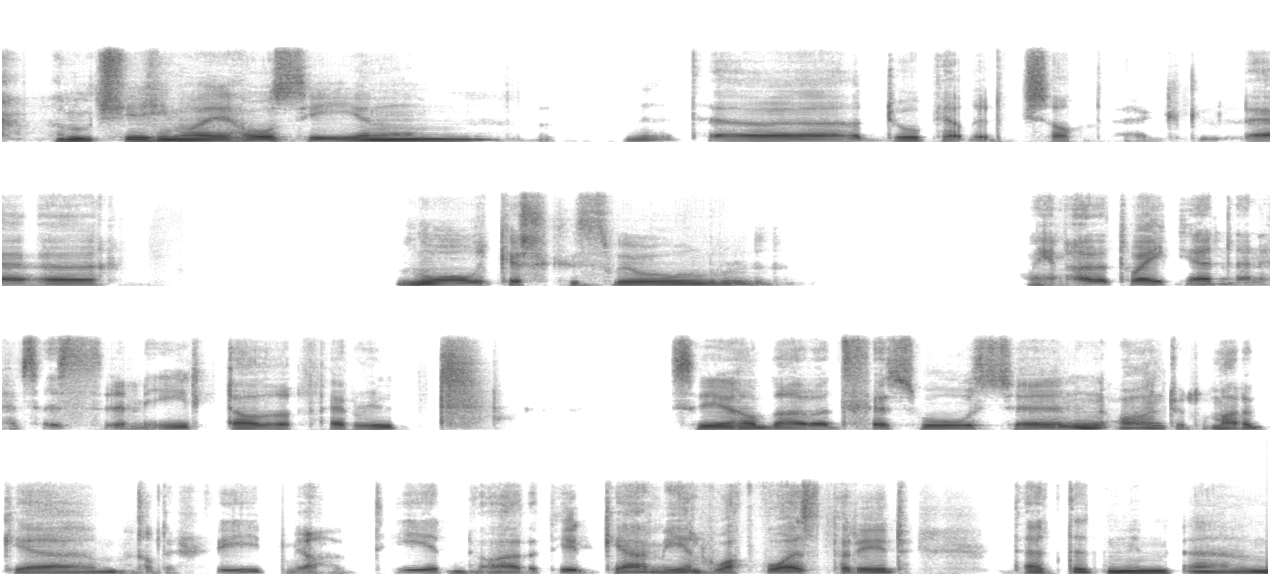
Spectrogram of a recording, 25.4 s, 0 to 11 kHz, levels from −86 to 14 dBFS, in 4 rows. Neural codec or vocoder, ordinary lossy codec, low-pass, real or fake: codec, 16 kHz, 1 kbps, X-Codec, HuBERT features, trained on LibriSpeech; none; 7.2 kHz; fake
